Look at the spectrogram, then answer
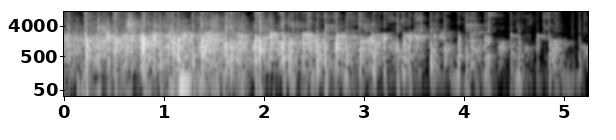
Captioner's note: audience applauds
